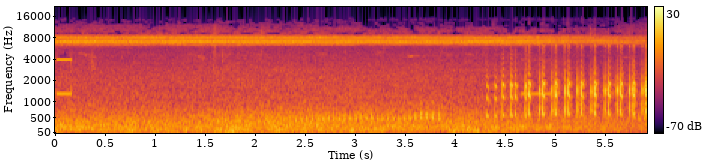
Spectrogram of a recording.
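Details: Puerto Rican crested toad in the Guánica Dry Forest, Puerto Rico, during the September 2007 rains. A faint low trill comes first, then a loud rapid pulsed buzzy trill from about four seconds on. Steady high insect hum throughout.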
